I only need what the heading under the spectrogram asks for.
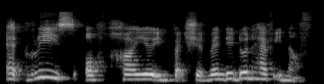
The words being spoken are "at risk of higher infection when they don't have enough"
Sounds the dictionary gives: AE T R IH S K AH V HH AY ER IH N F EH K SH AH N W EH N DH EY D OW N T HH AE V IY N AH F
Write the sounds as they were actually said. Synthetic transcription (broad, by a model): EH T R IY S AH F HH AY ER IH N F EH K SH AH N W EH N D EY D OW N T HH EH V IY N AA F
